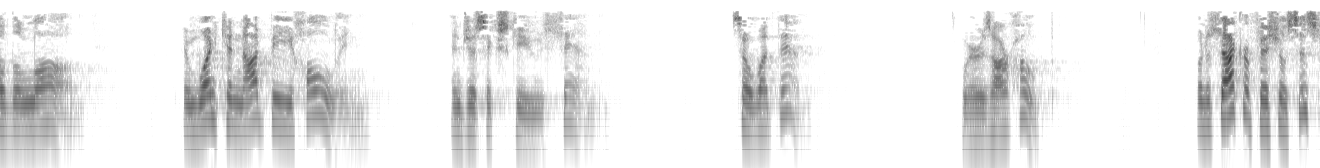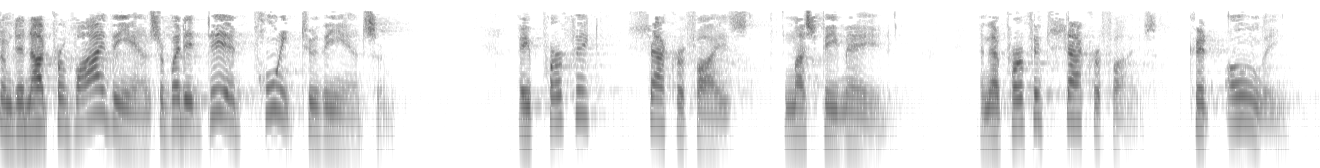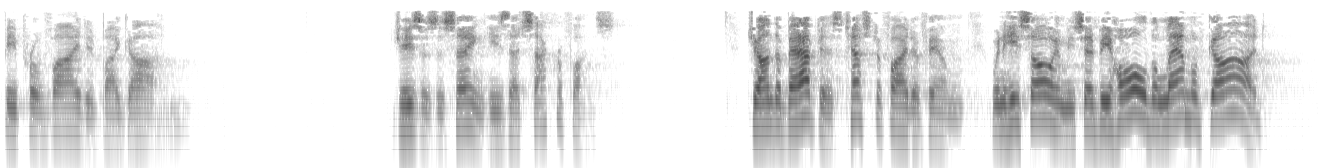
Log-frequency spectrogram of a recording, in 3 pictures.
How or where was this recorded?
large echoing room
